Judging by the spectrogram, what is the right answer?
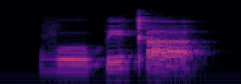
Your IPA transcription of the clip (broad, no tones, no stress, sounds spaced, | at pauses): v oː p e kʼ a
